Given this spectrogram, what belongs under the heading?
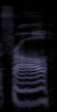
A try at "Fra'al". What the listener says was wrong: You got to roll your R's. Fra'al.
